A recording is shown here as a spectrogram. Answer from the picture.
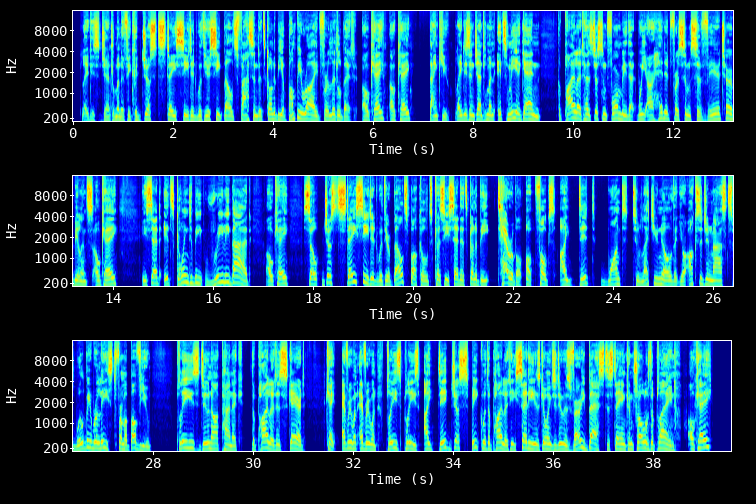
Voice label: english irish tv shows, irish voice actors

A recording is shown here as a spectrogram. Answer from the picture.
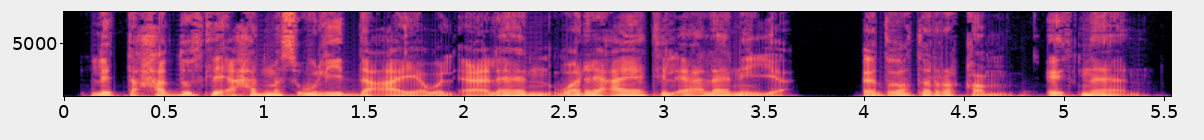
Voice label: arabic ivr

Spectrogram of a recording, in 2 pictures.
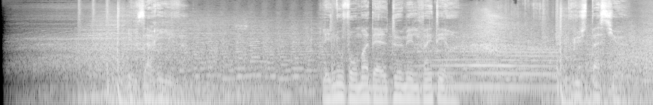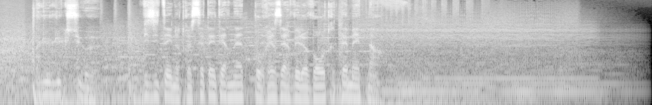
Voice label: french canadian commercial

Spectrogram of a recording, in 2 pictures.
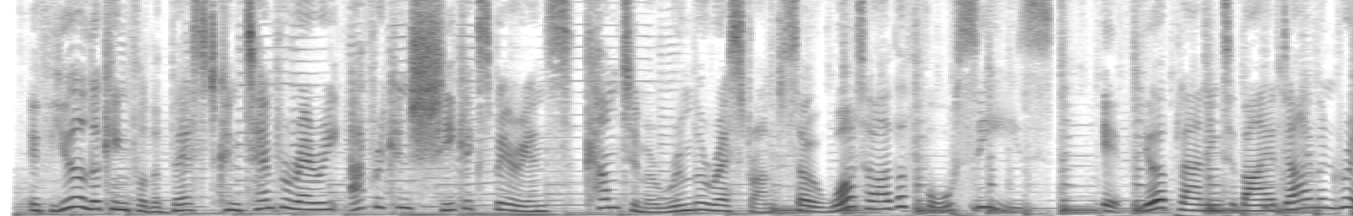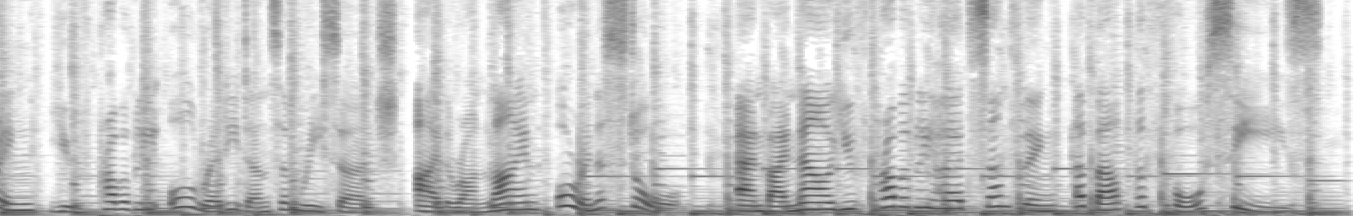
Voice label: english south african commercial; Alemão Inglês (sul-africano); África do Sul; dubladora profissional

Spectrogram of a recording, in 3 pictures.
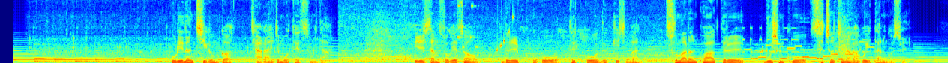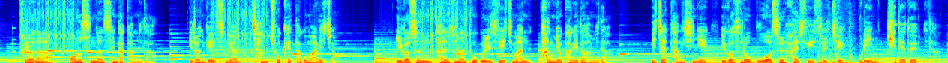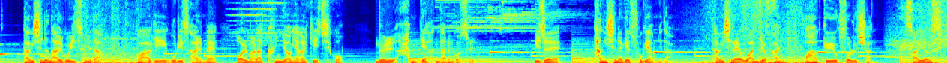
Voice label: Korean commercial

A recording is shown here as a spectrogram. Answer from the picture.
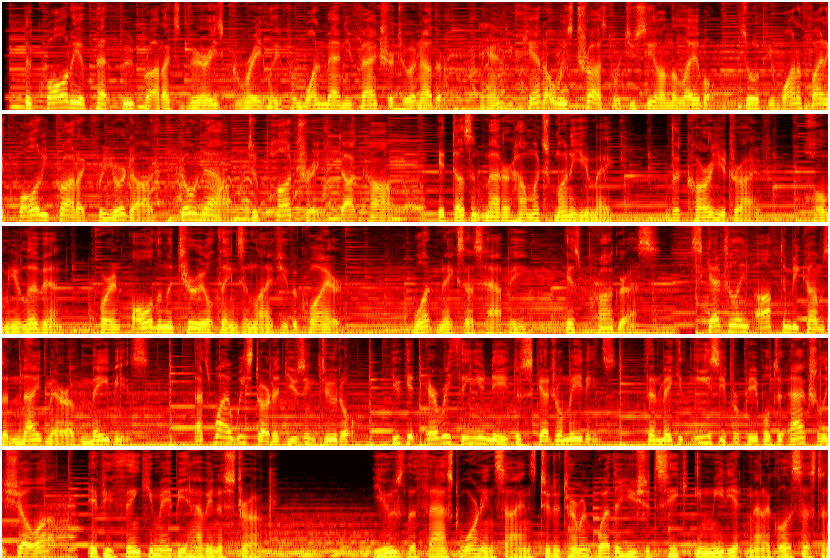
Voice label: english american commercial

